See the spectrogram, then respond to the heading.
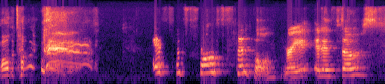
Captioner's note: laughter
